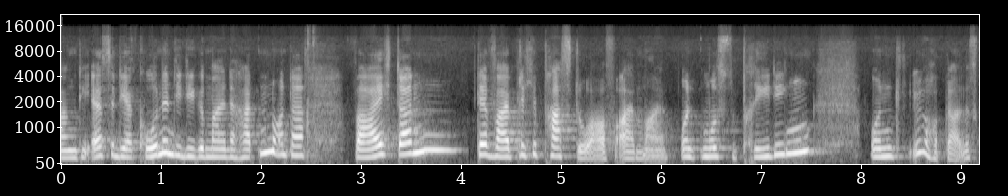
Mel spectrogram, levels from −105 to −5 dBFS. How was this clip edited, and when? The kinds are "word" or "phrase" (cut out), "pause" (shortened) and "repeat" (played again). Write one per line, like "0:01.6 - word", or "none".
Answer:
0:04.1 - pause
